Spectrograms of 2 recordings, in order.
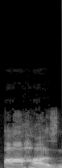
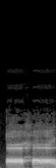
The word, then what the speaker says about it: Aja: So I don't know if you've heard any other podcasts that have talked about Hawkeye's first three episodes, but I have heard David Aja's name pronounced as Aha, like the band Aha, like Take On Me. – Okay. – So we've been erring on the side of caution and saying Aja, but I guess it is Aha.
